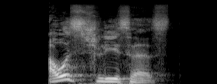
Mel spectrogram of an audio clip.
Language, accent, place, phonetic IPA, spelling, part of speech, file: German, Germany, Berlin, [ˈaʊ̯sˌʃliːsəst], ausschließest, verb, De-ausschließest.ogg
- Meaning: second-person singular dependent subjunctive I of ausschließen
